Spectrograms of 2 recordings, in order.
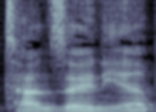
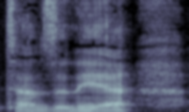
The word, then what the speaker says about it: Tanzania: This is from a guy from, as he pronounced it, Tanzania, but I might have pronounced it Tanzania, Saidi Kanda and Muvuala Bandondo.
